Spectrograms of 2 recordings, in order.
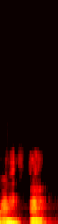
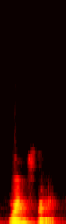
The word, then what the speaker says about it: Wednesday: uh Wednesday afternoon pronunciation the second word Wednesday two syllables two Wednesday Wednesday uhhuh every Wednesday afternoon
